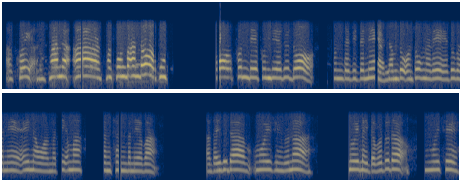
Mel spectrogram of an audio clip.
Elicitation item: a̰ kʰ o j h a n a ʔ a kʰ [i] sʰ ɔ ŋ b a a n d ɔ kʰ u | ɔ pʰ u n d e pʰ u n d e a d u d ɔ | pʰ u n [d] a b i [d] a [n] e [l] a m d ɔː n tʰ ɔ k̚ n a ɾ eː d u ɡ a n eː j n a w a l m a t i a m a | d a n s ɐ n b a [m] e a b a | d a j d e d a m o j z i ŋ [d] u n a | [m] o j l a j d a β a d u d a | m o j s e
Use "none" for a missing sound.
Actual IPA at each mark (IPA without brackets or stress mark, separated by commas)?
a, d, d, n, l, n, d, n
